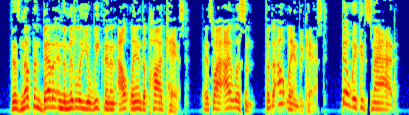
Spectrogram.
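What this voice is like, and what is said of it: Poor attempt at Boston accent. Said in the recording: “take my best effort at authentic Bostonian ... Oh, that was terrible.”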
